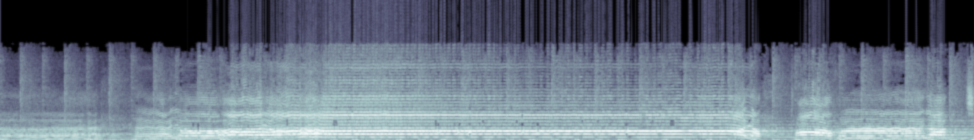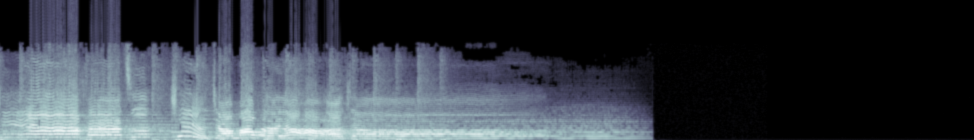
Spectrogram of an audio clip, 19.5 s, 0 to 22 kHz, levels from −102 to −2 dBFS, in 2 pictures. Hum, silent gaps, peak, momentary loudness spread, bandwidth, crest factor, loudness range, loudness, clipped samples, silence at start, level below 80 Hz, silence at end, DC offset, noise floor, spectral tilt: none; none; 0 dBFS; 16 LU; 16 kHz; 8 dB; 12 LU; -6 LUFS; 1%; 0 s; -32 dBFS; 3.4 s; under 0.1%; under -90 dBFS; -1.5 dB/octave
